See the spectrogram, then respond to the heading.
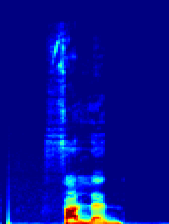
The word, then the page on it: to fall: Australian English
